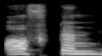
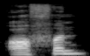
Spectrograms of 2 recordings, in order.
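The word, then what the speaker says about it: often: वही बात दोबारा, goods and services subject to Veblen effect are ऑफ्टन या ऑफन, जो भी प्रोनाउंसिएशन आप यूज करते हैं, कंसिडर्ड स्टेटस सिंबल्स।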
